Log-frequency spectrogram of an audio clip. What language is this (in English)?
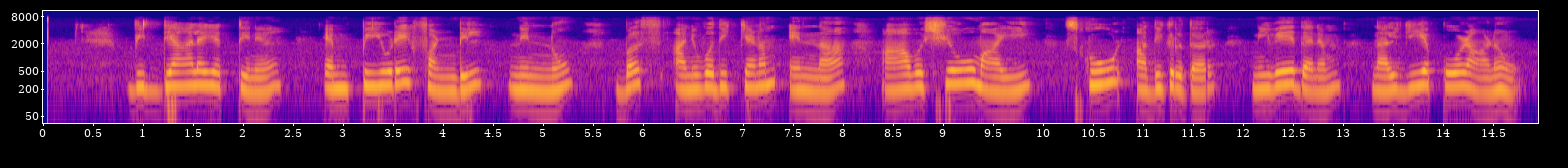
Malayalam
